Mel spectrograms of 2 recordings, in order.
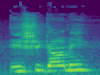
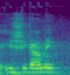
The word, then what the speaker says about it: Ishigami: name is senku is ishigami I believe that's how you say it like Shinigami or ishigami and so then the next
